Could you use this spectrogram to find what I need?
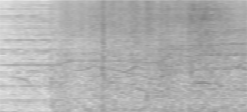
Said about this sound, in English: Joe lets go and is flung away from the wheel as it crashes to the ground.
